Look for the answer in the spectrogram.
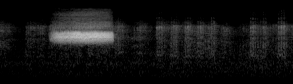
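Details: Brambling song: one long, harsh, nasal buzzing wheeze lasting over half a second, followed by faint rustling and soft distant chirps.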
